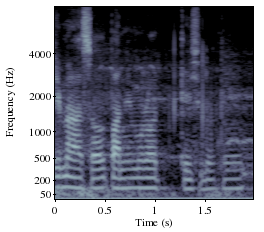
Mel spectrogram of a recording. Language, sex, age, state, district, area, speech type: Assamese, male, 18-30, Assam, Barpeta, rural, spontaneous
